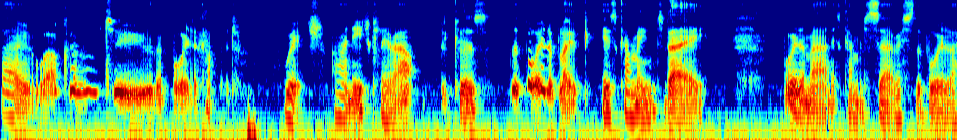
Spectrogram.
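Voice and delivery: sleepy just-woke-up voice. Recording a tackle day, showing the boiler cupboard to clear, sleepy, just woken up. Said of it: "I sound very sleepy because I've literally just woken up".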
